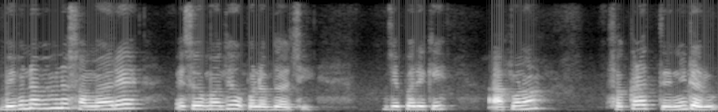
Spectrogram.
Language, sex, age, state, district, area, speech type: Odia, female, 18-30, Odisha, Bhadrak, rural, spontaneous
